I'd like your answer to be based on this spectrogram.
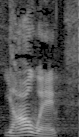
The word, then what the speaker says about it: Yahweh: It ends up being the what we scholars call the Tetragrammaton, which we believe is pronounced Yahweh.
